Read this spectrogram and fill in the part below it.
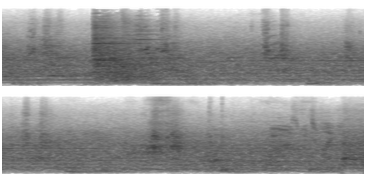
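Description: Weight plates clank against a gym machine.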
